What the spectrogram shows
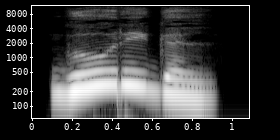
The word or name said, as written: ಗೋರಿಕಲ್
